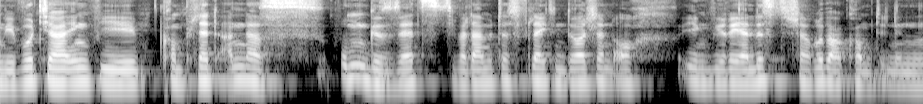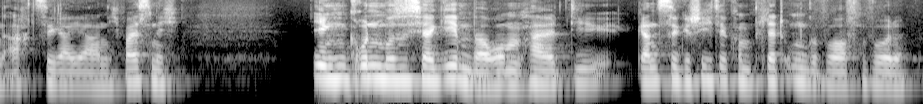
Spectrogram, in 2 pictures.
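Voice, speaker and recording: A man's voice: mid-range voice, flat delivery, moderate pace, a little mellow. A man co-hosting a casual podcast with dry, wry phrasing, recorded in an echoey space outside a studio. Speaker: podcast co-host. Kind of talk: casual discussion.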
